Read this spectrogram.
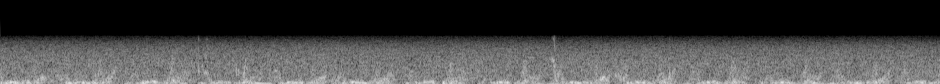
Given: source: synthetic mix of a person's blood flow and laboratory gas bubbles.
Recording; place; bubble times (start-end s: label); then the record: Doppler ultrasound of blood flow; precordium
0.93-1.00 s: bubbles
1.96-2.12 s: bubbles
2.33-2.46 s: bubbles
5.50-5.64 s: bubbles
5.89-6.29 s: bubbles
6.66-6.74 s: bubbles
From the record:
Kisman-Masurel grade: 122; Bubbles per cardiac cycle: 1 to 2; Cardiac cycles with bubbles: 10 to 50%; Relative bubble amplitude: moderate (0.250 to 0.450); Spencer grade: 2 (many but less than half of the cardiac periods contain bubble signals, singularly or in groups); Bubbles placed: anywhere in the cardiac cycle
